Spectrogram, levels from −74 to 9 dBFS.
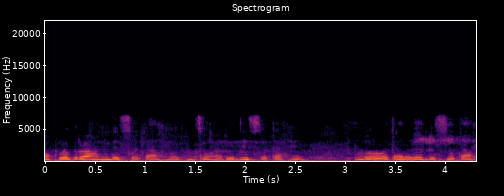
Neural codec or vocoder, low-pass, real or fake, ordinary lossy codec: codec, 24 kHz, 3 kbps, HILCodec; 7.2 kHz; fake; none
